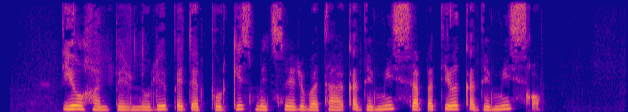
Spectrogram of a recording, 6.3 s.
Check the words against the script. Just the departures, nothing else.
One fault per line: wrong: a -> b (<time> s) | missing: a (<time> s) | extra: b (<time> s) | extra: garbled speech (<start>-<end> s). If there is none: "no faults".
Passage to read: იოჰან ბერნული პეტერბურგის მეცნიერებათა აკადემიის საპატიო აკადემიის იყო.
no faults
